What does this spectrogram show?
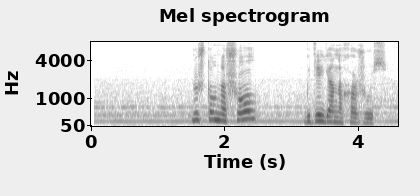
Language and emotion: Russian, neutral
